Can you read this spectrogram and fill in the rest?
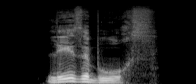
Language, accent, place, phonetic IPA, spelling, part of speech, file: German, Germany, Berlin, [ˈleːzəˌbuːxs], Lesebuchs, noun, De-Lesebuchs.ogg
- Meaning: genitive of Lesebuch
